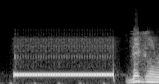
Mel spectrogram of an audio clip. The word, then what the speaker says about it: Bickle: Bickle rhymes with pickle.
